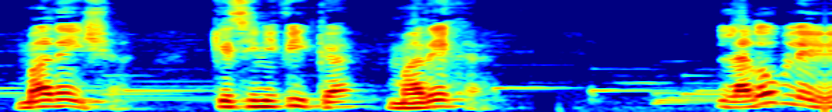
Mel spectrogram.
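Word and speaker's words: madeixa: La X se pronuncia como una sh, como por ejemplo la palabra madeisha, que significa madeja.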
